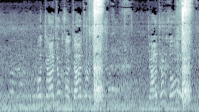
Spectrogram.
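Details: Angry little street kitten among stray cats: wavering, harmonic growling cries come in short runs, broken by two sharp broadband hiss-like bursts, over a steady low traffic rumble.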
